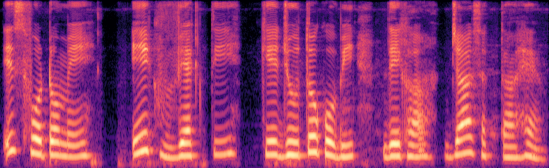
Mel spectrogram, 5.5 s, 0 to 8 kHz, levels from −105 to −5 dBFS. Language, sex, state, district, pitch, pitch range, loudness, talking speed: Hindi, female, Uttar Pradesh, Shamli, 225 Hz, 210-250 Hz, -16 LUFS, 140 wpm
